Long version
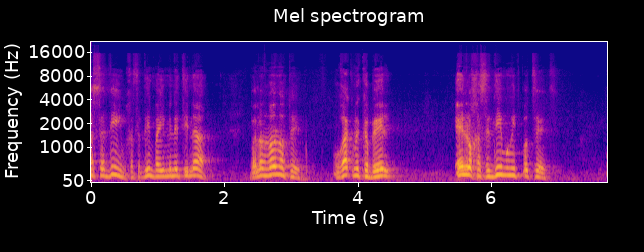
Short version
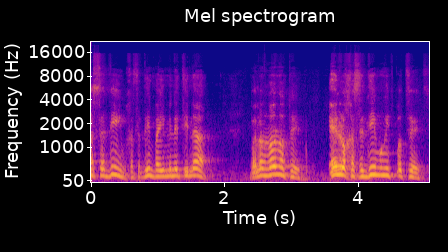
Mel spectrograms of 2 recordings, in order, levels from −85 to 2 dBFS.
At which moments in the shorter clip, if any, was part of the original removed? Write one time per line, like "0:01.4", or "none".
0:03.4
